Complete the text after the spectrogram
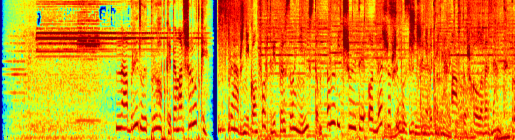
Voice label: advert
